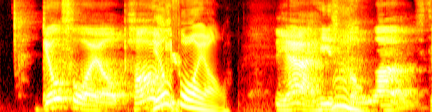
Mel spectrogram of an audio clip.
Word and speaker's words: Guilfoyle: How do you pronounce his last name? Guilfoyle.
